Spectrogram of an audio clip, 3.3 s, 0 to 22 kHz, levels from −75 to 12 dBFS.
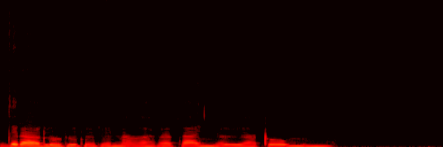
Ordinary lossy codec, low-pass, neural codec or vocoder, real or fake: none; none; codec, 44.1 kHz, 7.8 kbps, Pupu-Codec; fake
